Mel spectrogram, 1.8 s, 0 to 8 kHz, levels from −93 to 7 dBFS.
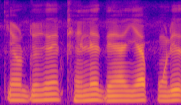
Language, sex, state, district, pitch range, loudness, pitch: Bengali, male, West Bengal, Purulia, 140-150 Hz, -20 LUFS, 145 Hz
